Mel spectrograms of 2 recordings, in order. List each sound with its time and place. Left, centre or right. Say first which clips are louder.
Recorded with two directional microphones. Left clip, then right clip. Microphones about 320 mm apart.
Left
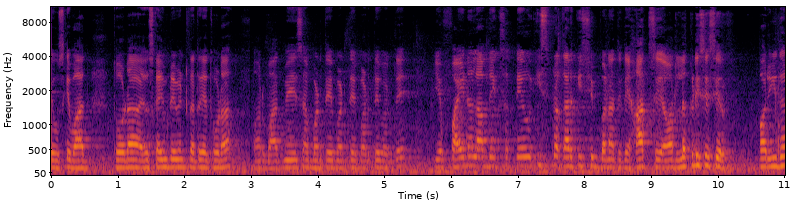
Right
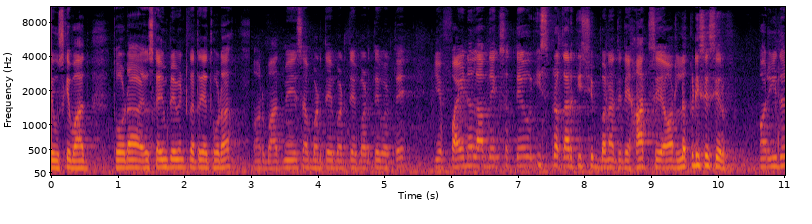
1.0 s a man's voice: right 2 dB; centre
10.6 s a man's voice: left 3 dB; centre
